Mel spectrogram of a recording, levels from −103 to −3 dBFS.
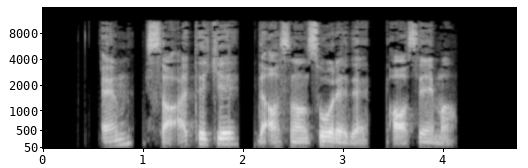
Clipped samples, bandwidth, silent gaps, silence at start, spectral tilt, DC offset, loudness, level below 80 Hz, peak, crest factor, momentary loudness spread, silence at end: under 0.1%; 11.5 kHz; 0.92-0.99 s, 1.95-2.10 s, 3.26-3.42 s; 0.6 s; -2.5 dB/octave; under 0.1%; -18 LUFS; -64 dBFS; -2 dBFS; 18 dB; 9 LU; 0.65 s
